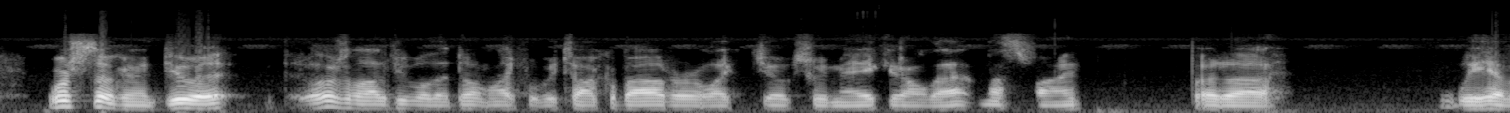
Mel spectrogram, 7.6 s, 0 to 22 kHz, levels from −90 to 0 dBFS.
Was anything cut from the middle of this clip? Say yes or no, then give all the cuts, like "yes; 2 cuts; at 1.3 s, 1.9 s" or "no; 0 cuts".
no; 0 cuts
